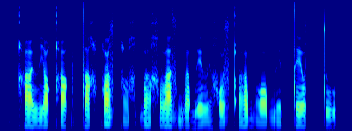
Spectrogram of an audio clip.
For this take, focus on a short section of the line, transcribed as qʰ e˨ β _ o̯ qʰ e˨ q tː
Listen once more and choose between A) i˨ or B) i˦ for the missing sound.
A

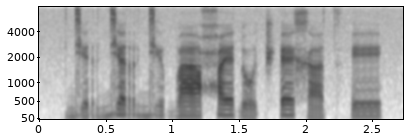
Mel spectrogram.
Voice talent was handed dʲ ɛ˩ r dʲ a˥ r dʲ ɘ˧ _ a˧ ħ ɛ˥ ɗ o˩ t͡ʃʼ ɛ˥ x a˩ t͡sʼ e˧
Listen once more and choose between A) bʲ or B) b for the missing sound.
B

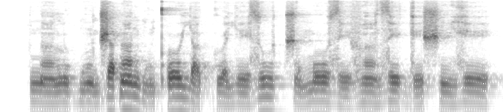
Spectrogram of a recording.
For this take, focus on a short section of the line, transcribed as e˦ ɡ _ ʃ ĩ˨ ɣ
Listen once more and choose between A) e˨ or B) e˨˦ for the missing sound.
B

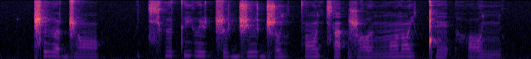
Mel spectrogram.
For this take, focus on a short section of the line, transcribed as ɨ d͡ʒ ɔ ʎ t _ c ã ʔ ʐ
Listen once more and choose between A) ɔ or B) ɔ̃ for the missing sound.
B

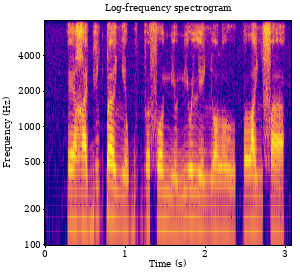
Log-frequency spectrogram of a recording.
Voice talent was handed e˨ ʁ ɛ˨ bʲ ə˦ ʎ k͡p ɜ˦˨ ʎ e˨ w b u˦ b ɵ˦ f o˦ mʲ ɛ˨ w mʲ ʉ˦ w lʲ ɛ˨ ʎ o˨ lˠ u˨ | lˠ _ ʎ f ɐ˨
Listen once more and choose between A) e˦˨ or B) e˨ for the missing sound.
B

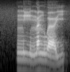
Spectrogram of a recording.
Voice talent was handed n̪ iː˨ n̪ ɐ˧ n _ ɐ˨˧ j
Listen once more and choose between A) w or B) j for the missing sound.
A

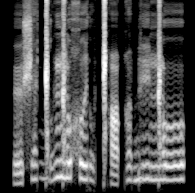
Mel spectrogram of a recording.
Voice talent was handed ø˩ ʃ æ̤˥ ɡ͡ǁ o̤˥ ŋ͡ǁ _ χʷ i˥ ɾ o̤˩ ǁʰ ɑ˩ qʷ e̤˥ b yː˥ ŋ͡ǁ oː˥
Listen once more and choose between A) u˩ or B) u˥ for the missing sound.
B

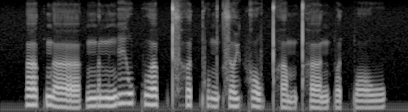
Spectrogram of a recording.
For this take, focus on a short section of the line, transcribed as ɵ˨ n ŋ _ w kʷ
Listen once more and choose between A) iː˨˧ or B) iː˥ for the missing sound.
B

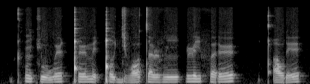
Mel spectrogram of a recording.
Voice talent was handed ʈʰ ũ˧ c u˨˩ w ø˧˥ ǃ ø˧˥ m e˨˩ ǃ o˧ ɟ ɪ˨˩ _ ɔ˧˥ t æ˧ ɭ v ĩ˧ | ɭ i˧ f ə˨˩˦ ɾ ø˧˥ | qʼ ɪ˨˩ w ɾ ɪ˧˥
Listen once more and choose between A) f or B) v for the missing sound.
B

